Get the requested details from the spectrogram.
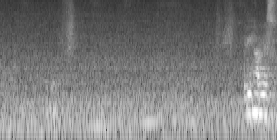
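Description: A comb brushes softly through long hair.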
